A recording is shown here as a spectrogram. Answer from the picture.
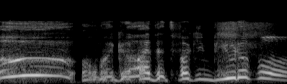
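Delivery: awed gasp, high and slow.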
